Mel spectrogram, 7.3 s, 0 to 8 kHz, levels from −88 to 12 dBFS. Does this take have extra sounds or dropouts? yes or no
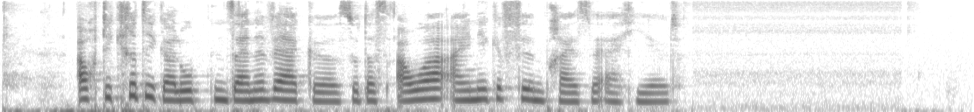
no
